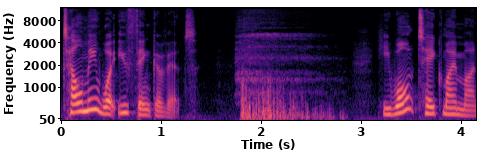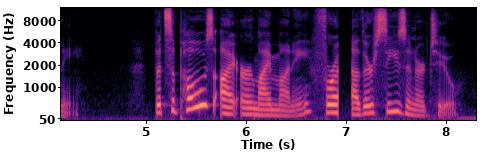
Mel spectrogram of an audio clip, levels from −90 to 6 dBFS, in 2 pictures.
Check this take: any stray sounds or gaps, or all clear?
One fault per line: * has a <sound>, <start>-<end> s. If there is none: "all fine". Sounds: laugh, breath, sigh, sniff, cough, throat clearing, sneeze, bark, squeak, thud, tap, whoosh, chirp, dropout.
* has a sigh, 1.7-2.9 s
* has a dropout, 6.9-7.1 s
